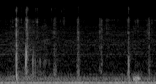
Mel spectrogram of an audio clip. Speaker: You can hear it. You can feel the actual play in the bearing. Now, this was caught fairly recently. So, the bearing did not come apart completely.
